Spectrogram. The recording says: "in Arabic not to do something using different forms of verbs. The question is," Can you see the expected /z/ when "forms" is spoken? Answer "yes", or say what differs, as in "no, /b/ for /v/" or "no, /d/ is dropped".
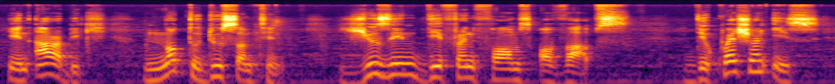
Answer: no, /s/ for /z/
